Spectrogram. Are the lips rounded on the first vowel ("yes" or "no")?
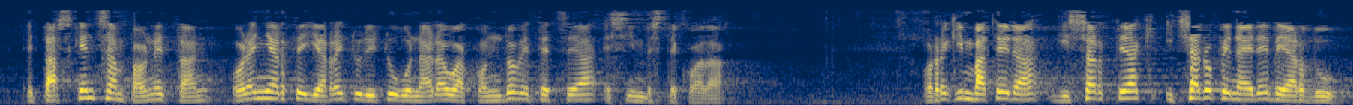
no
